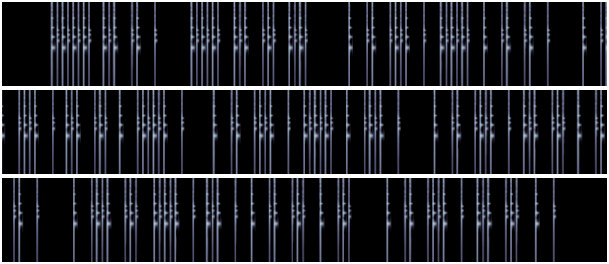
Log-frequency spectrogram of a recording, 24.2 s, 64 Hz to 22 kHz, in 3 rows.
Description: Morse code, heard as a telegraph sounder, hand-sent with a paddle, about 17 wpm. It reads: HW SRI QSO QRX QSK QRO CUAGN QRT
